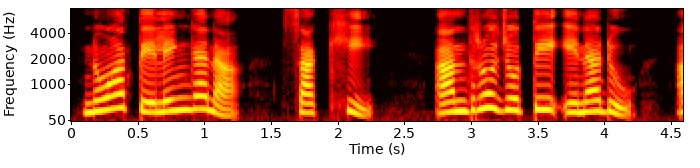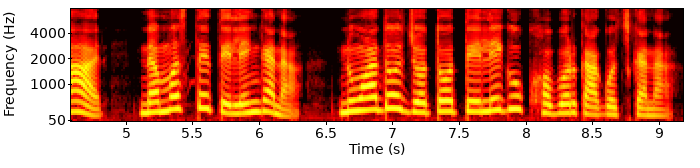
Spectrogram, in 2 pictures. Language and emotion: Santali, neutral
